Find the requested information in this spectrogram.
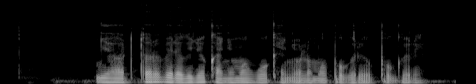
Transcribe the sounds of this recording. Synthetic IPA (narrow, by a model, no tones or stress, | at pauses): d͡ʒɔːdt̪ɔɾɔbedoɡɪd͡ʒɔkaɲɔmawokɛ̰ɲʊ̰lɔmɔpoɡoɾḛo̰poɡo̰ɾe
